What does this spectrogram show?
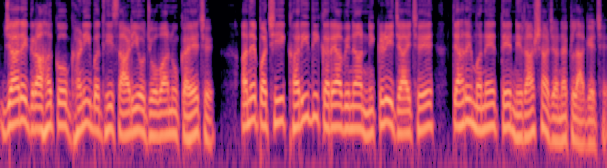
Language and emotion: Gujarati, sad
